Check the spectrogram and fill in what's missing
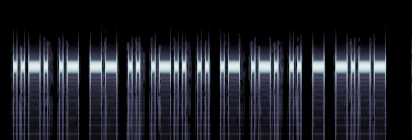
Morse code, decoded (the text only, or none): FAMILIARITY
